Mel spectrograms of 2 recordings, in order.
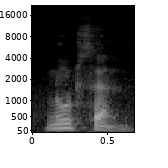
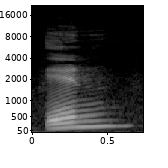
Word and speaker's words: Knudsen: The actual, what is the pronunciation of this Knudsen? It is, the pronunciation is Knudsen, not Knudsen, it is Knudsen cell, like our Choralsky.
